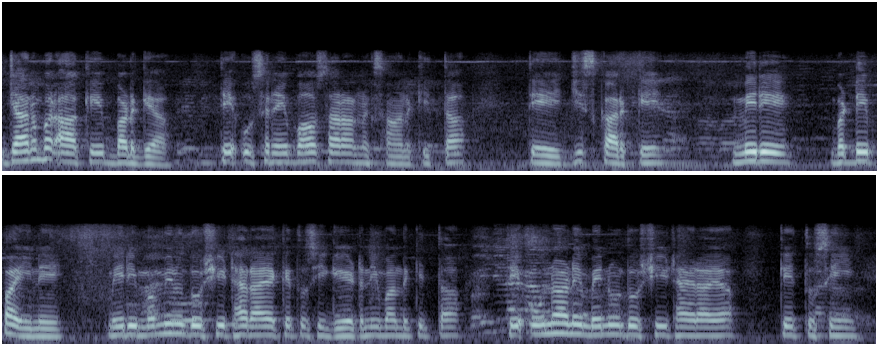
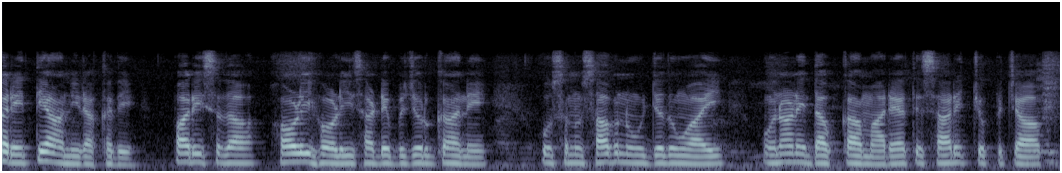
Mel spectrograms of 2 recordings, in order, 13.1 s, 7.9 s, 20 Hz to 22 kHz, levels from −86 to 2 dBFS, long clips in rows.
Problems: constant background noise, continuous background conversations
